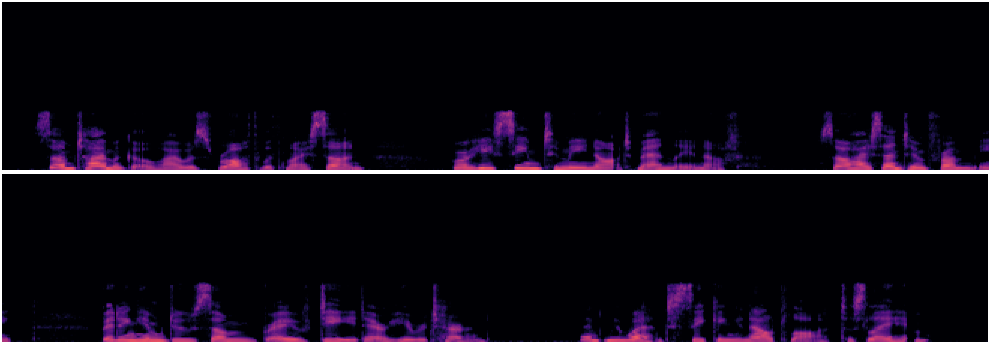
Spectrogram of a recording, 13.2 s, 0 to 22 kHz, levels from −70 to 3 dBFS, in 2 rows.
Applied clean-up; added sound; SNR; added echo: neural diffusion model UNIVERSE++.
